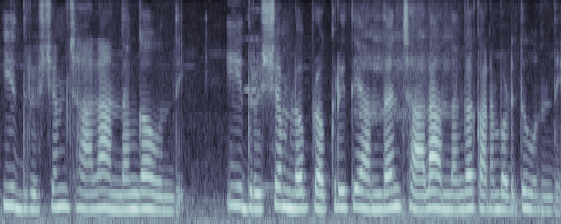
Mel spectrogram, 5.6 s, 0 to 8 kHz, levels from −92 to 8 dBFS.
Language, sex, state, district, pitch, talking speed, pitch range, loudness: Telugu, female, Andhra Pradesh, Visakhapatnam, 215 Hz, 140 wpm, 205-230 Hz, -15 LUFS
